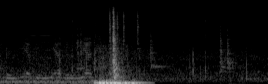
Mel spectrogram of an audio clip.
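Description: A car door thuds open.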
